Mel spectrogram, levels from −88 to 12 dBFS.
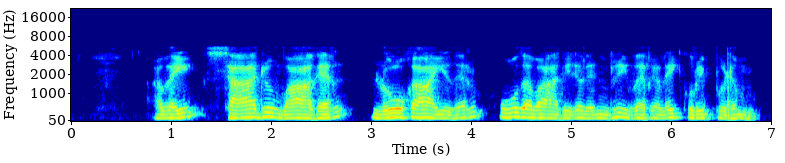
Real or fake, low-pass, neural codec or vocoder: fake; 5.4 kHz; codec, 16 kHz, 4.8 kbps, FACodec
